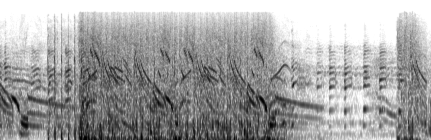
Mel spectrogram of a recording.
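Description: Video-game gunfire breaks out in a short rapid burst of shots, then runs into a dense, continuous clatter of automatic fire with other game effects, easing off before a final brief burst at the end.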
